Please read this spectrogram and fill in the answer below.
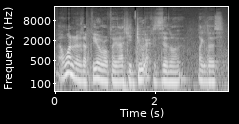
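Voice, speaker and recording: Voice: mid-range voice, brisk, slight background noise. Casual game streamer with offhand reactions. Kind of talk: casual gameplay commentary.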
